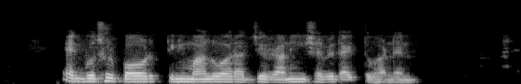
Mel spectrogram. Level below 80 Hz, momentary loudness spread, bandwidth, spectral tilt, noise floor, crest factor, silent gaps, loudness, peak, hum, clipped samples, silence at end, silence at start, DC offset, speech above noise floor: -54 dBFS; 10 LU; 7.8 kHz; -7.5 dB/octave; -80 dBFS; 16 dB; none; -18 LUFS; -2 dBFS; none; under 0.1%; 1.05 s; 0.65 s; under 0.1%; 63 dB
